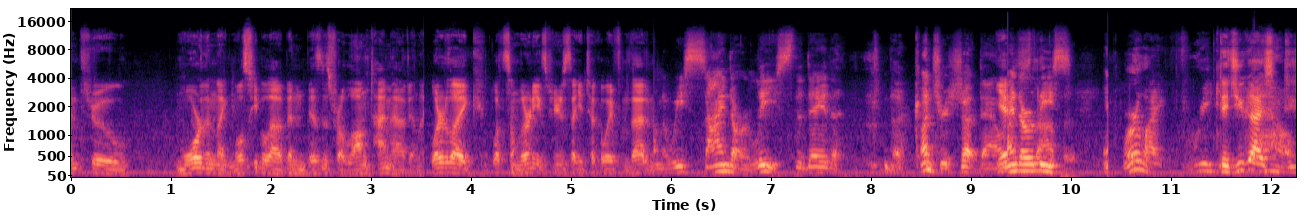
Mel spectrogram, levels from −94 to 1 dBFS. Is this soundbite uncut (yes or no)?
no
